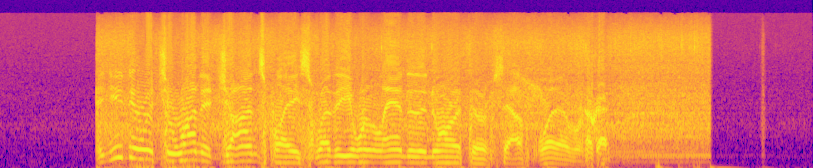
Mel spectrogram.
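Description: An older man speaks calmly over a headset intercom.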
